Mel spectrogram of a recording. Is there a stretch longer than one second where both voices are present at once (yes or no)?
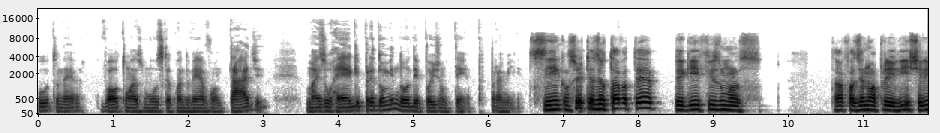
no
